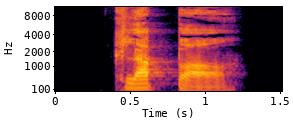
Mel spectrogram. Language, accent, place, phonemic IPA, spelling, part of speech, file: German, Germany, Berlin, /ˈklapbaːɐ̯/, klappbar, adjective, De-klappbar.ogg
- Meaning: foldable, collapsible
